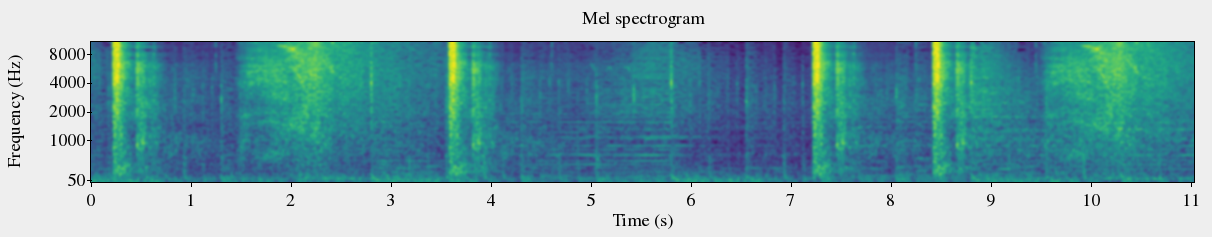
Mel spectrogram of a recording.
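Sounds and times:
background music: 0.0 - 11.0
loud gunshots: 3.6 - 4.2, 7.2 - 7.8, 8.4 - 9.0.

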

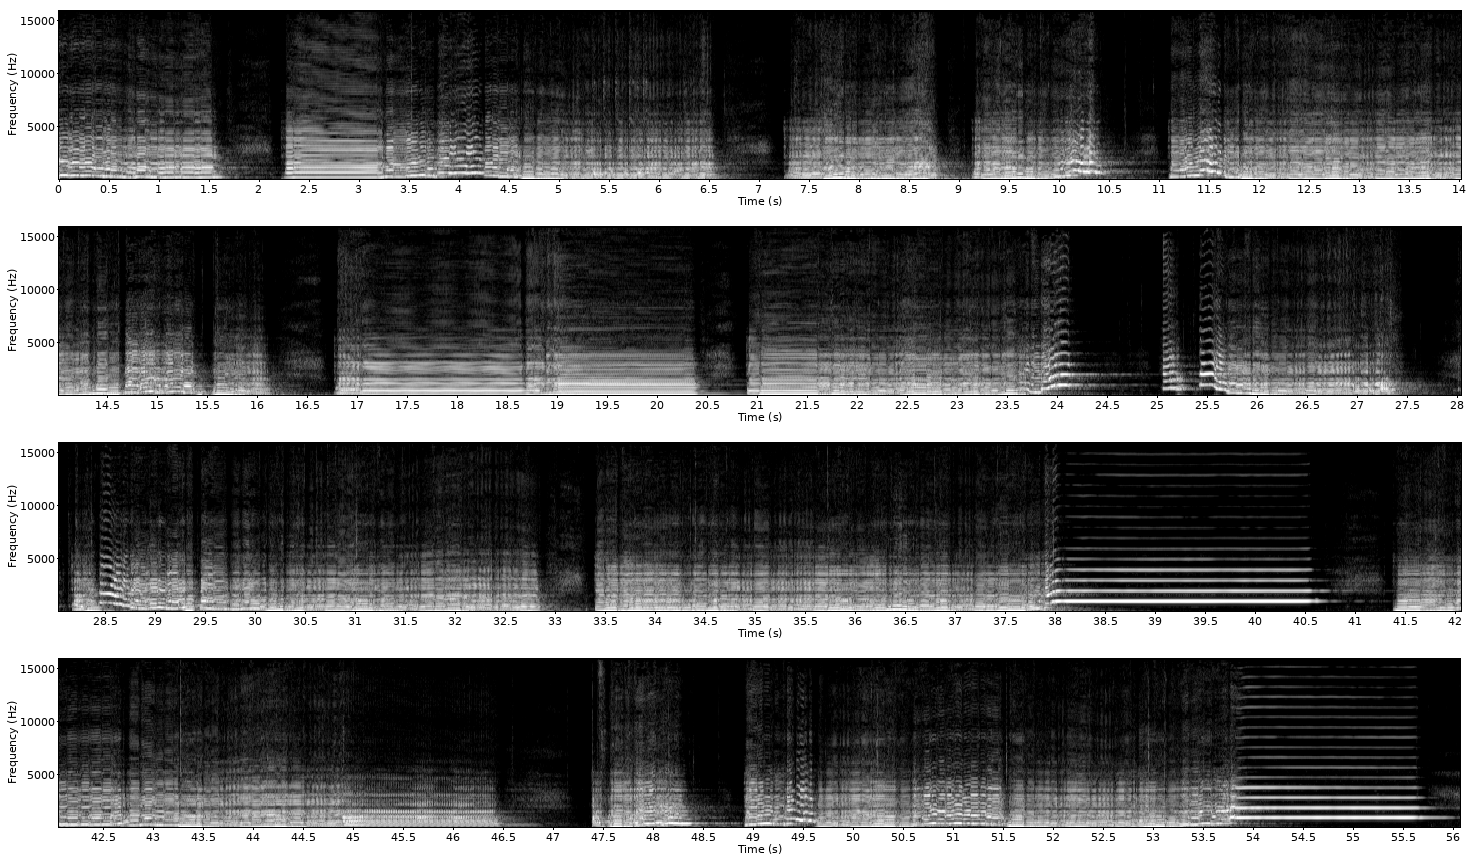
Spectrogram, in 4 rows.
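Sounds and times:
bass clarinet long notes: 0.0 - 40.8, 41.4 - 56.0.

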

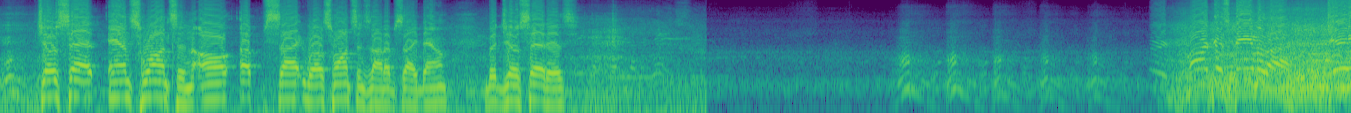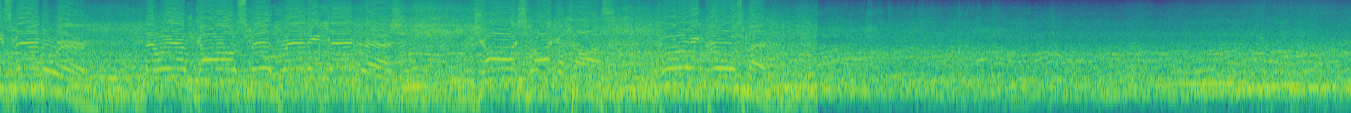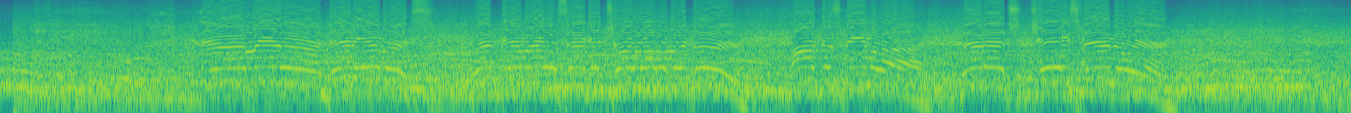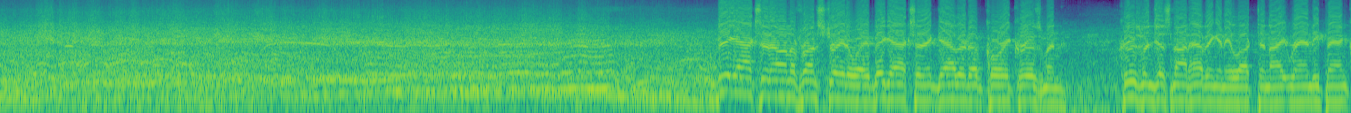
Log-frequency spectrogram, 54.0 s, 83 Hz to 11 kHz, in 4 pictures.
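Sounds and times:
race car engines revving: 8.7 - 54.0.

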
